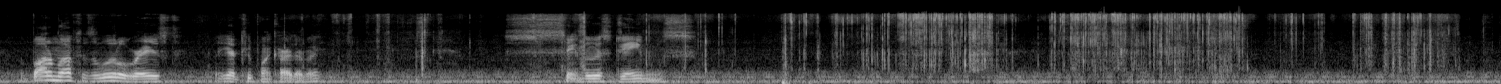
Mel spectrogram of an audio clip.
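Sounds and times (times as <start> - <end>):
foil wrapper crinkling and tearing: 6.4 - 14.6.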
